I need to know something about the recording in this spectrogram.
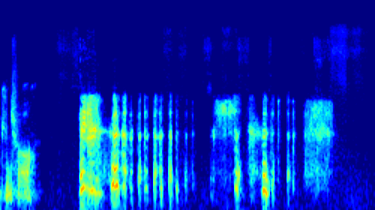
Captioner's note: laughing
